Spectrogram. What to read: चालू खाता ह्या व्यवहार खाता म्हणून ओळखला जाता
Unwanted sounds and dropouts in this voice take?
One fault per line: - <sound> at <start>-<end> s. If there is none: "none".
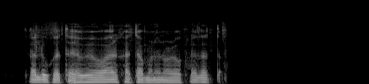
none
